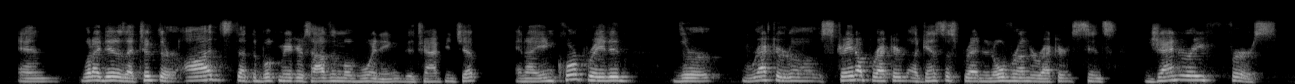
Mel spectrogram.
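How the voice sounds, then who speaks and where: With a Canadian accent, a man speaks at a moderate pace in an unremarkable speaking voice, fairly high in pitch with ordinary pitch variation. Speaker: sports betting podcast host. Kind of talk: podcast discussion.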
